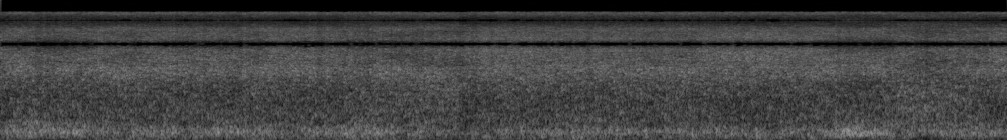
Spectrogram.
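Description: Freefall wind in a tandem skydive, rushing and buffeting over the camera's microphone as a loud, steady rush that swells briefly near the end.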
